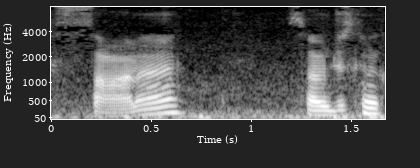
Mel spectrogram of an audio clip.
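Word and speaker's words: Sanne: to pronounce it but on the website it says it's pronounced something like sauna so I'm just gonna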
